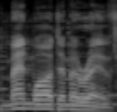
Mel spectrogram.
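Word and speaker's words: Manoir de mes rêves: In French, it is pronounced Manoir de Merev.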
